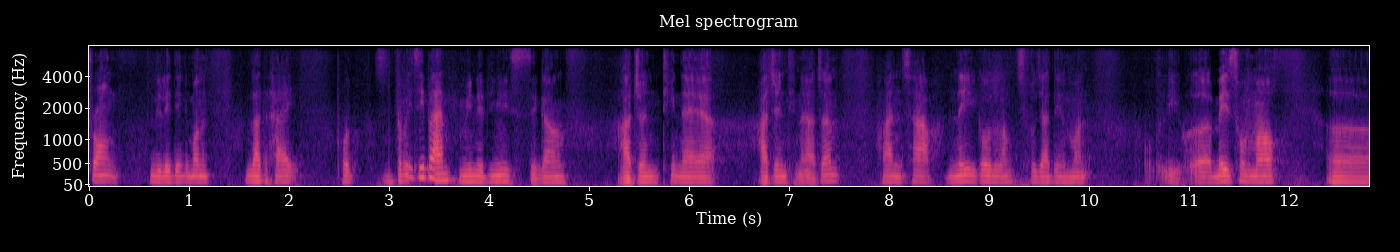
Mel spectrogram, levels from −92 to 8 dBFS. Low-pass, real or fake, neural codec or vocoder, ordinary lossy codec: 7.2 kHz; fake; codec, 16 kHz in and 24 kHz out, 0.4 kbps, LongCat-Audio-Codec, fine tuned four codebook decoder; none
